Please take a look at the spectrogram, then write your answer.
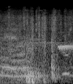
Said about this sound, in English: Ah, the sweet sound of sports you love from Sling. The collide of football pads.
